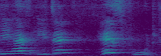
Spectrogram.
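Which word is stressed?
his. The stress falls on the word his. He ate his own food, not anyone else's. "उसने अपना खाना खाया है, किसी और का नहीं खाया है"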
